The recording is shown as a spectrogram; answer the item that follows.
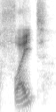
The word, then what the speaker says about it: Flyte: um it's built on this open source called flight which you can check out called Flyte um it's spelled that way because it started as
